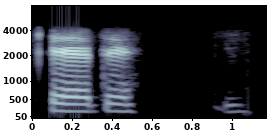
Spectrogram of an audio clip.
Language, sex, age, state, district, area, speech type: Bodo, female, 60+, Assam, Kokrajhar, rural, conversation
